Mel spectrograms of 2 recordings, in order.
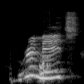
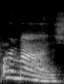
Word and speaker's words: Grimmage: And yes, it is Grimmage, not Grimmage, as some people say.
